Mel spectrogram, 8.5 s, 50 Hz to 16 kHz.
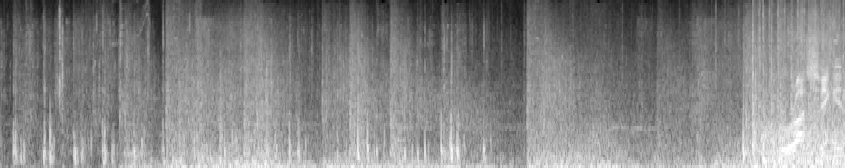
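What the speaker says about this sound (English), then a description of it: "Peppering with the MP9 is Steel" Rapid MP9 submachine gun bursts in a Counter-Strike match on the Train map, dense crackling volleys with distant explosions and game noise, alongside fast commentary.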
